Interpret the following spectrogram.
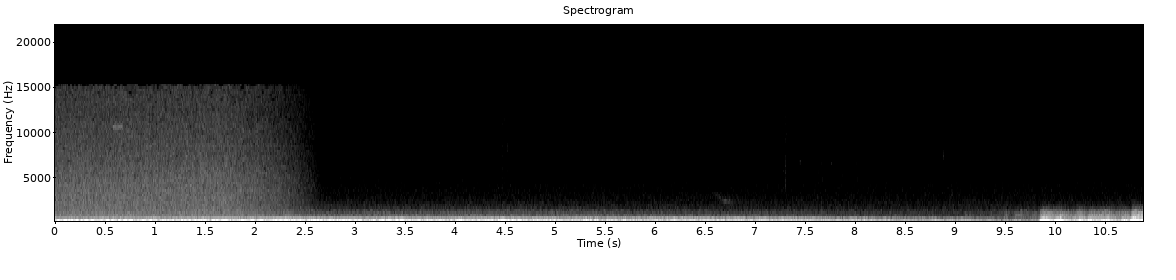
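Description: Low, steady drone of an eerie background sound bed, slowly fading out, with a high hiss above it that cuts off about two and a half seconds in. At the very end a sudden loud rumble of thunder sets in.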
